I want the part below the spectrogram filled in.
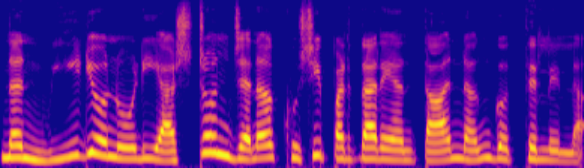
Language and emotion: Kannada, surprised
